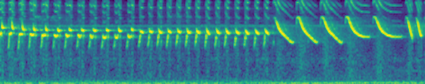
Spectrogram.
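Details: Canary performing a full song mixed with lovebird-style material: a quick rattling trill for nearly three seconds, then a series of loud, sharply descending whistled sweeps, about four in a row.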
